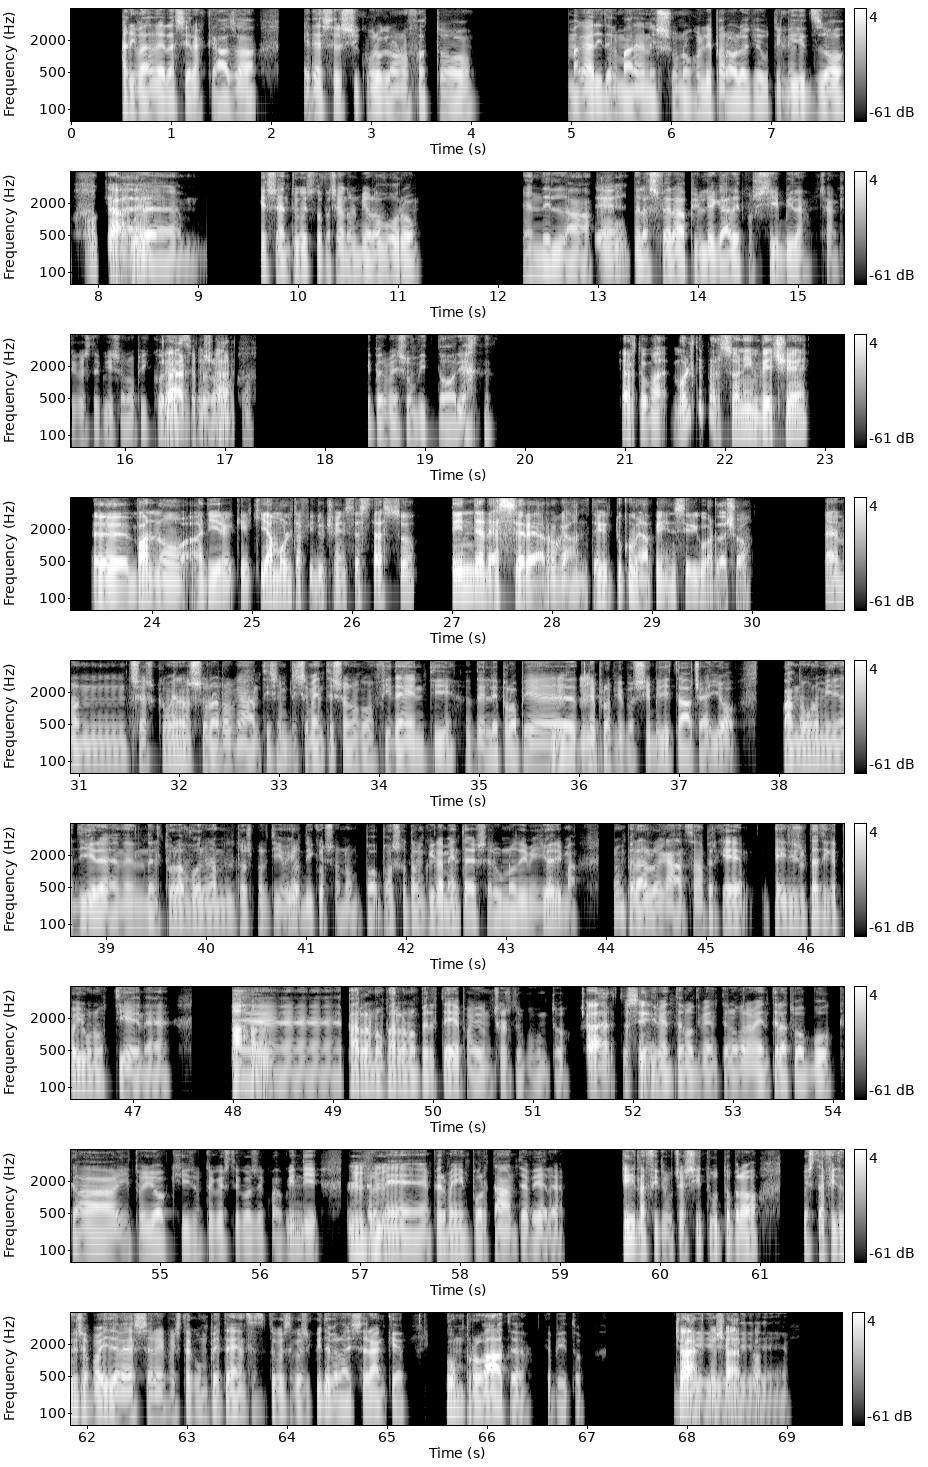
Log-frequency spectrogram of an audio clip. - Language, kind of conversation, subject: Italian, podcast, Come costruisci la fiducia in te stesso, giorno dopo giorno?
- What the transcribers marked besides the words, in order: "Cioè" said as "ceh"; laughing while speaking: "vittorie"; "proprie" said as "propie"; "proprie" said as "propie"; tsk; "ambito" said as "ambto"; tapping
